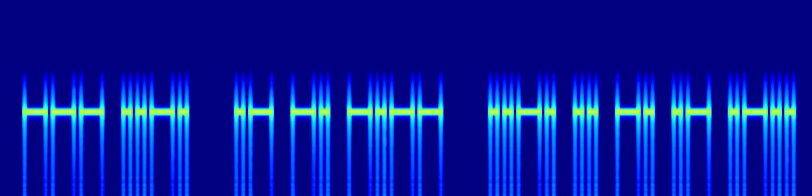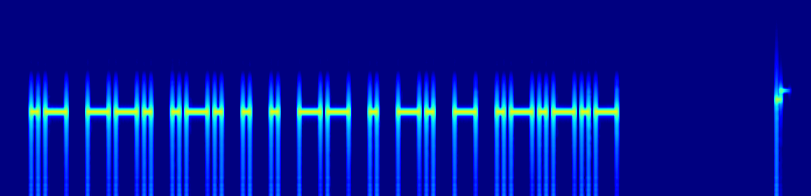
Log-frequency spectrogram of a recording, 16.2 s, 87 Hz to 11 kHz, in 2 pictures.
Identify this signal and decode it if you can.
Morse code, heard as a keyed tone, about 17 wpm, 700 Hz. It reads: OF ANY FINAL AGREEMENT.
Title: Sentences from Top 1500 Words 17wpm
